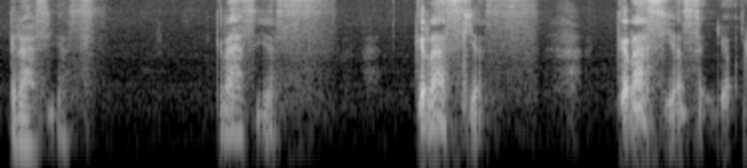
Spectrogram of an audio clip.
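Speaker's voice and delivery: soft, near-whispered thanks, fading away; hushed thanks. Retold or imitated. Preacher reliving his kneeling prayer, whispering thanks. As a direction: breathe the thanks out almost silently.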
